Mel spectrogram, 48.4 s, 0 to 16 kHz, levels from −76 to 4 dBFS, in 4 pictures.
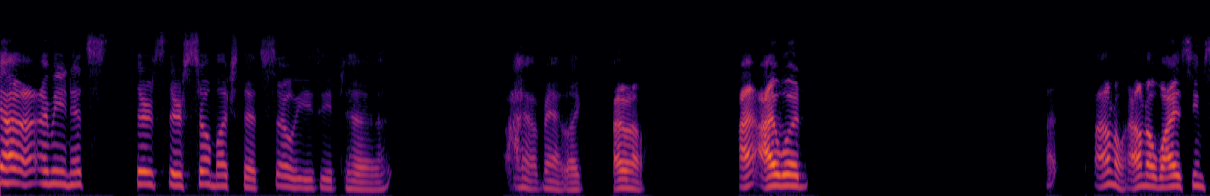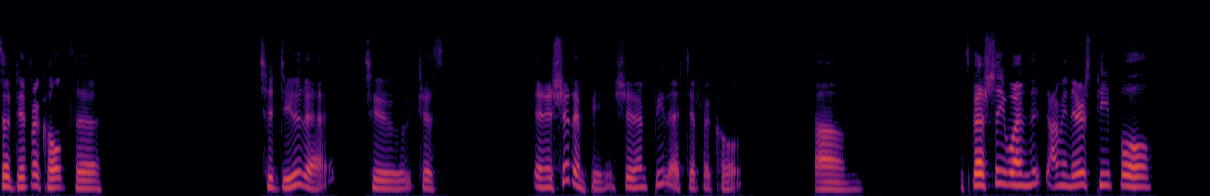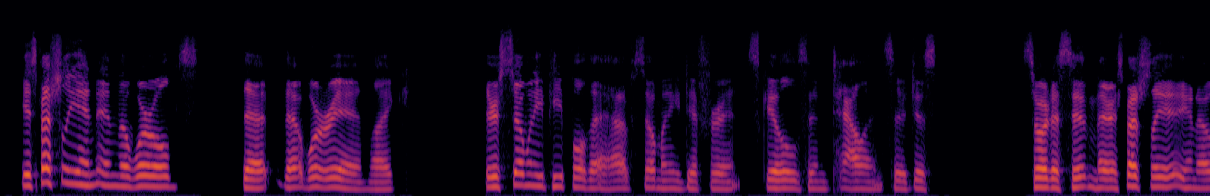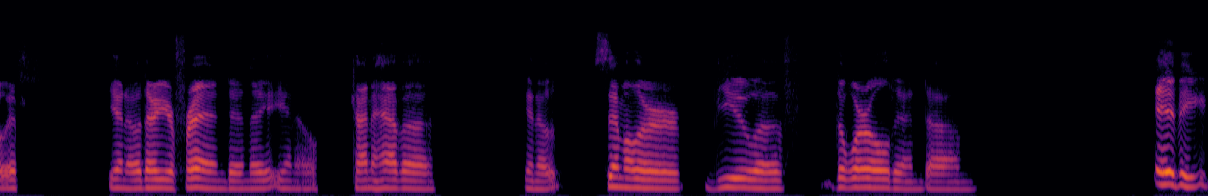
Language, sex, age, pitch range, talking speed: English, male, 40-59, 150-185 Hz, 140 wpm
